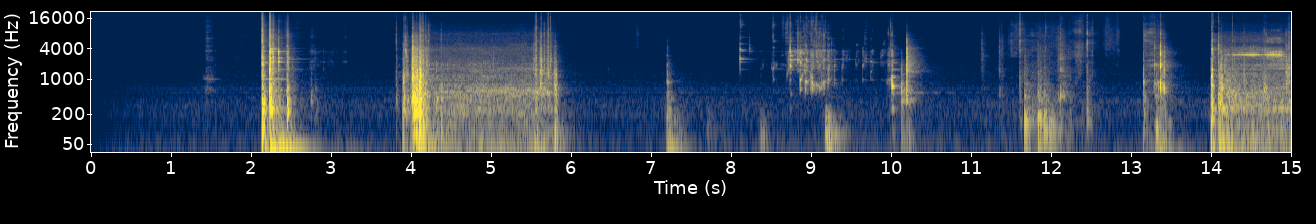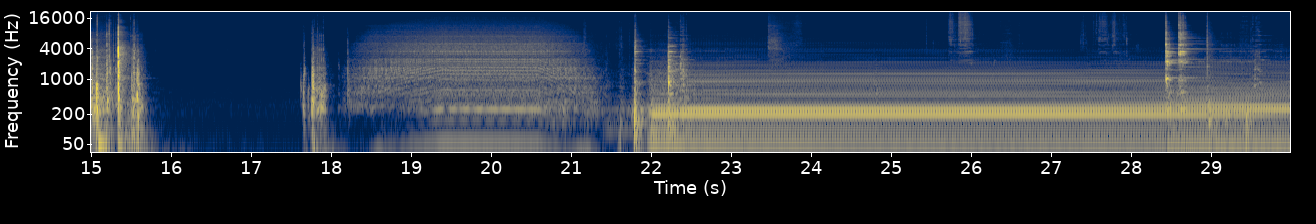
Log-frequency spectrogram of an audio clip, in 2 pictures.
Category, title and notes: Sound effects > Objects / House appliances
FOODMisc making coffee nespresso virtuo
Making a Nespresso Virtuo coffee in a metal nespresso thermal sippy cup. including adding milk, sugar, stirring, putting on lid putting cup down on a hard surface tossing spoon into a sink. Stereo mike approx 15cm to the right of the coffee machine and the contact mike attached to the eject/open switch. Prcoessed in iZotope and Audacity to remove noise and adjust levels.
spoon, metallic, machine, drop, sfx, clink, espresso, Nespresso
